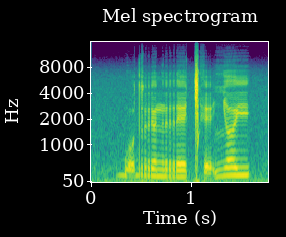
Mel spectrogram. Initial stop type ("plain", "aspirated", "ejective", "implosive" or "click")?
plain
